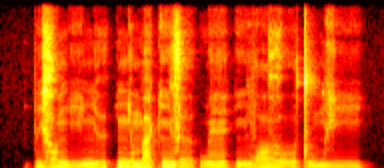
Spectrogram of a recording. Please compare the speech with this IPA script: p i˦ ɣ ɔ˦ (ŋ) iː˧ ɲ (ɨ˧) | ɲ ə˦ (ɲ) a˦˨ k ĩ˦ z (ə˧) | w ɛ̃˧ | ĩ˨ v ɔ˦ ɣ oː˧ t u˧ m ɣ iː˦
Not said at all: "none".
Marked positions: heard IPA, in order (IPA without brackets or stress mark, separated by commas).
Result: ŋ, ɨ˦, m, ə˧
